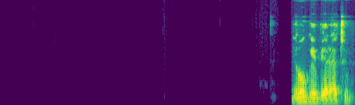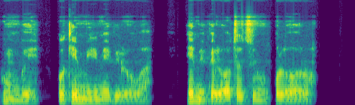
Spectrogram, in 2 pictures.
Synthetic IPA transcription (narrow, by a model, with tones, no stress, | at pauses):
nʊ˦ɡe˦bja˨ɾa˨tu˦pu˦ŋ̩˨ɡ͡be˨ | o˦ke˦m̩˦mi˦ɾi˦me˨bi˨ɾo˨wa˨ | e˦me˨pe˨ɾɔ˦tʊ˦tʊ˦ʊ˦lɔ˨ɔ̰˦ɾʊ̰˨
